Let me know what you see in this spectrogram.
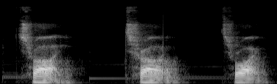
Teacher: It's between t and ch sound.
